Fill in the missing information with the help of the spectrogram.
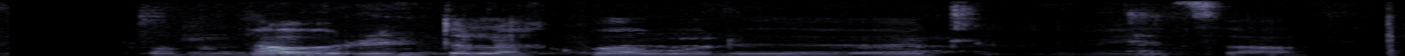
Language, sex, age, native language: Icelandic, male, 11, Icelandic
